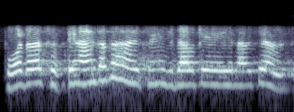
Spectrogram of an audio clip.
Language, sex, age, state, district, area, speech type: Odia, female, 30-45, Odisha, Dhenkanal, rural, conversation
